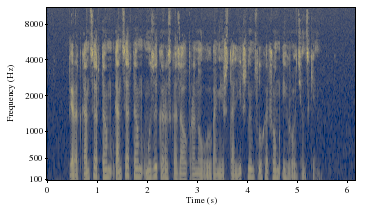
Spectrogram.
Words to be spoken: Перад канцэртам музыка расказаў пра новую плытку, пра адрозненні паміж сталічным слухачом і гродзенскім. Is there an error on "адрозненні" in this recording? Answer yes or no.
yes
